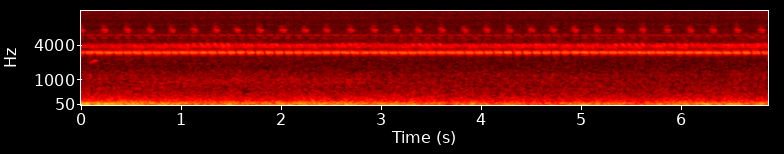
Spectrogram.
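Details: Summer-night grass insects in the quiet countryside, a continuous shrill trill holding one pitch, with higher pulsed chirps ticking steadily several times a second above it and a soft low hum of ambient noise underneath.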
